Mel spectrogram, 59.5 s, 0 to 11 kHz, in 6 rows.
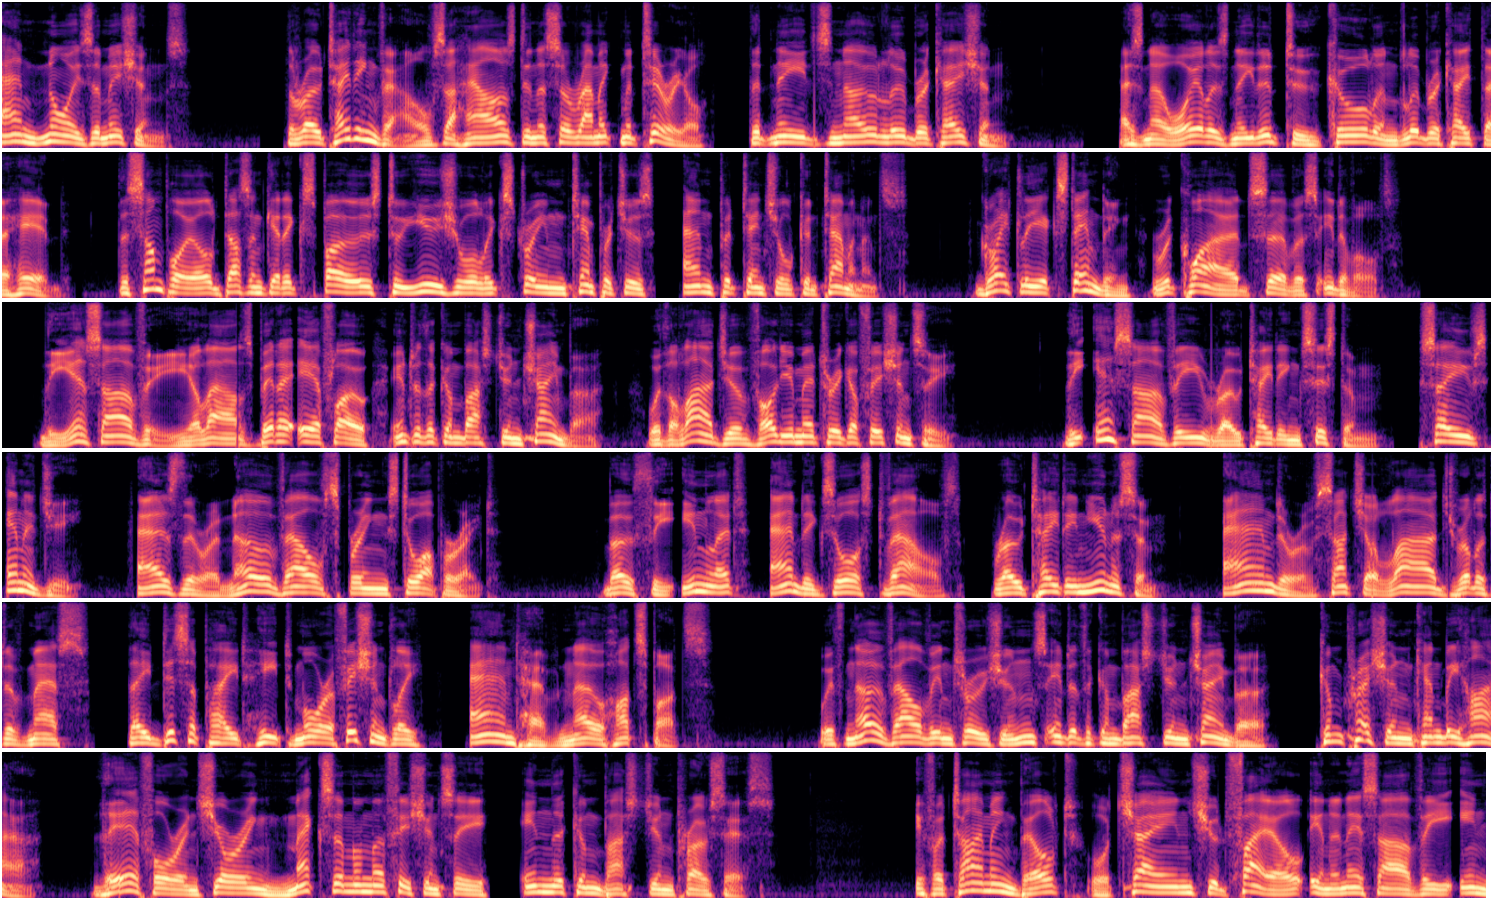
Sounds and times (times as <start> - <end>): Speech: 0.0 - 1.3, 1.9 - 6.8, 7.5 - 19.3, 20.1 - 26.2, 27.0 - 33.1, 33.8 - 44.5, 45.2 - 54.8, 55.8 - 59.5.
